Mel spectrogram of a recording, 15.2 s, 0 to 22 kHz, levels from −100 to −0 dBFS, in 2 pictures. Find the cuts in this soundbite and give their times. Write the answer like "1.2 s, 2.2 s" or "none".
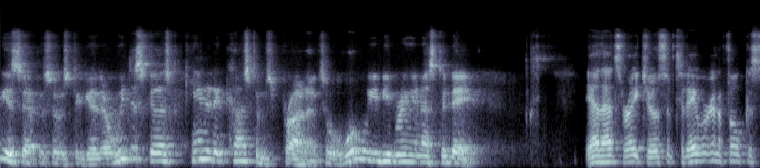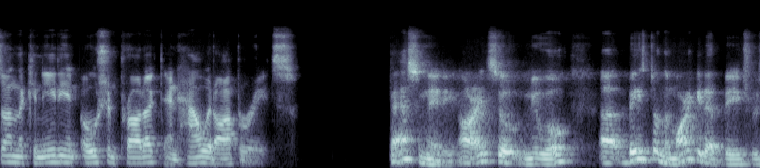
none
